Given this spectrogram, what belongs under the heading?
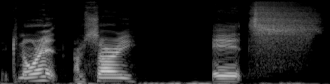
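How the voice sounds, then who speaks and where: A man's voice: fairly high pitch, drawn-out words, sharp tone, clean tone, no echo. Young man chatting over gameplay. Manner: rambling, playful, talks over gameplay. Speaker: gaming video host. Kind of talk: casual gameplay chat. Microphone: gaming headset.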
